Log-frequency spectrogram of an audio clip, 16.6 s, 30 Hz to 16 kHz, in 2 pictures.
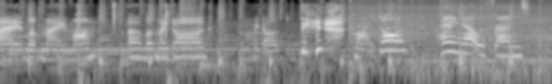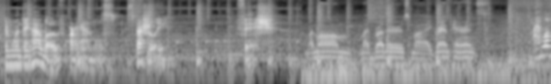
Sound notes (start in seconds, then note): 4.4 laughs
